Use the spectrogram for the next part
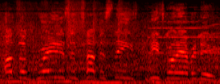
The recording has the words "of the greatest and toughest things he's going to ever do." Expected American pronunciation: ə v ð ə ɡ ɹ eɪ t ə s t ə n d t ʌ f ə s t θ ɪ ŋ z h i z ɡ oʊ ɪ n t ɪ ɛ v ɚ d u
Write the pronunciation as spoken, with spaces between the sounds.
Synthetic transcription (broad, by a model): ə v ð ə ɡ ɹ eɪ t ə s t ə n t ʌ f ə s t θ ɪ ŋ z h i z ɡ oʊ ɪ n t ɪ ɛ v ɚ d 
